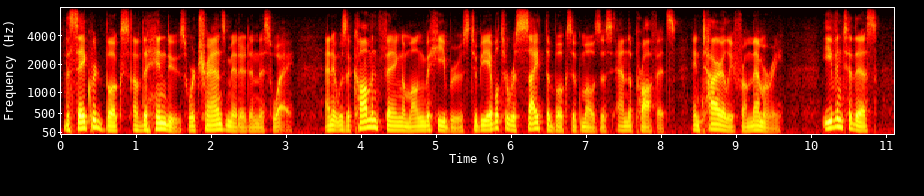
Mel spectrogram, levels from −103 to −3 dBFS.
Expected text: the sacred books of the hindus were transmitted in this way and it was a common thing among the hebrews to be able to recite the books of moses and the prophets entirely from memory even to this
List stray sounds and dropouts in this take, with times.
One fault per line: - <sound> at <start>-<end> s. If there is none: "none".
none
